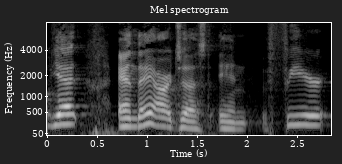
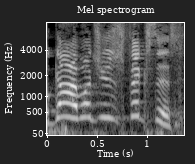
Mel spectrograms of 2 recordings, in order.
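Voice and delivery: high, loud pleading whine; whiny complaint; 11 semitones higher, 8 dB louder than usual. Acted. Preacher complaining to God about life's junk, high loud whine.

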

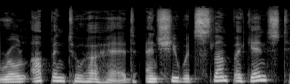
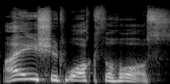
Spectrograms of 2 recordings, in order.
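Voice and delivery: higher, slow servant voice; old retainer; 7 semitones higher than usual. A narrator's reading. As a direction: offer dutifully.

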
